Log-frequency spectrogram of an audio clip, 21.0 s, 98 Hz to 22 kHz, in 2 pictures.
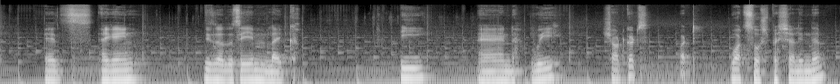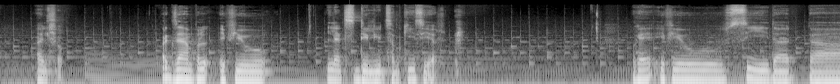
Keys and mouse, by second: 4.8 t, 6.6 v, 7.9 click, 12.2 click, 14.4 click, 14.7 click, 15.9 Delete, 17.4 drag, 17.8 click, 18.4 click, 20.1-21.0 drag.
